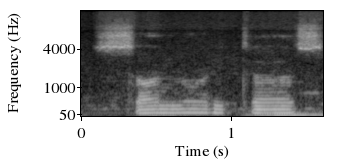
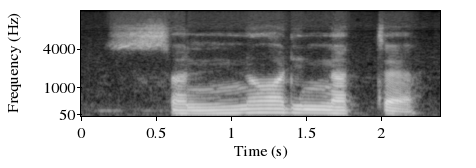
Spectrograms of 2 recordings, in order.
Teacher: link the two because this is a compulsory liaison.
